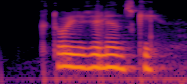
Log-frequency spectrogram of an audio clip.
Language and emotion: Russian, neutral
